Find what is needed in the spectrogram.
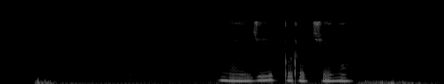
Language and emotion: Russian, sad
